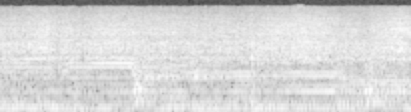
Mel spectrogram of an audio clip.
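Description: Live rock band playing: electric guitar and bass over a drum kit, with hard accents about once a second.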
